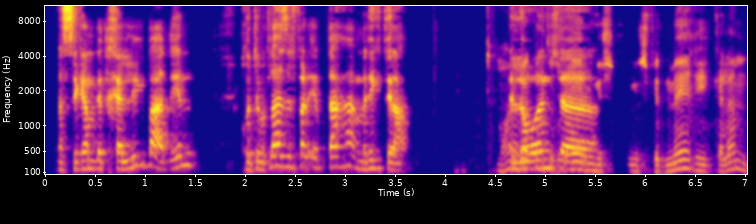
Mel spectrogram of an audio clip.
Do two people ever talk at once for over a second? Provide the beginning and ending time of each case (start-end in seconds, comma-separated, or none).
none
